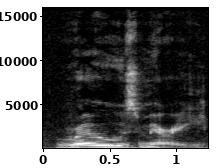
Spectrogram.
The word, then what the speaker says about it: rosemary: word was rosemary and i think in korea and in japan i think we would say this and make it into a four-syllable word but it's actually rosemary rosemary and the stress goes on the first syllable which is rose rosemary rosemary okay and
